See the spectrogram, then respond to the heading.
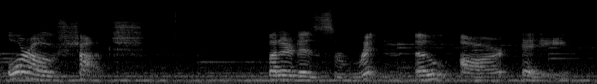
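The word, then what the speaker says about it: Orašac: It is pronounced Orshach, but it is written O-R-A. S with a little downward caret above it. A-C. Pronounced O-R-A-S-H-A-T-C-H. Orshach.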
